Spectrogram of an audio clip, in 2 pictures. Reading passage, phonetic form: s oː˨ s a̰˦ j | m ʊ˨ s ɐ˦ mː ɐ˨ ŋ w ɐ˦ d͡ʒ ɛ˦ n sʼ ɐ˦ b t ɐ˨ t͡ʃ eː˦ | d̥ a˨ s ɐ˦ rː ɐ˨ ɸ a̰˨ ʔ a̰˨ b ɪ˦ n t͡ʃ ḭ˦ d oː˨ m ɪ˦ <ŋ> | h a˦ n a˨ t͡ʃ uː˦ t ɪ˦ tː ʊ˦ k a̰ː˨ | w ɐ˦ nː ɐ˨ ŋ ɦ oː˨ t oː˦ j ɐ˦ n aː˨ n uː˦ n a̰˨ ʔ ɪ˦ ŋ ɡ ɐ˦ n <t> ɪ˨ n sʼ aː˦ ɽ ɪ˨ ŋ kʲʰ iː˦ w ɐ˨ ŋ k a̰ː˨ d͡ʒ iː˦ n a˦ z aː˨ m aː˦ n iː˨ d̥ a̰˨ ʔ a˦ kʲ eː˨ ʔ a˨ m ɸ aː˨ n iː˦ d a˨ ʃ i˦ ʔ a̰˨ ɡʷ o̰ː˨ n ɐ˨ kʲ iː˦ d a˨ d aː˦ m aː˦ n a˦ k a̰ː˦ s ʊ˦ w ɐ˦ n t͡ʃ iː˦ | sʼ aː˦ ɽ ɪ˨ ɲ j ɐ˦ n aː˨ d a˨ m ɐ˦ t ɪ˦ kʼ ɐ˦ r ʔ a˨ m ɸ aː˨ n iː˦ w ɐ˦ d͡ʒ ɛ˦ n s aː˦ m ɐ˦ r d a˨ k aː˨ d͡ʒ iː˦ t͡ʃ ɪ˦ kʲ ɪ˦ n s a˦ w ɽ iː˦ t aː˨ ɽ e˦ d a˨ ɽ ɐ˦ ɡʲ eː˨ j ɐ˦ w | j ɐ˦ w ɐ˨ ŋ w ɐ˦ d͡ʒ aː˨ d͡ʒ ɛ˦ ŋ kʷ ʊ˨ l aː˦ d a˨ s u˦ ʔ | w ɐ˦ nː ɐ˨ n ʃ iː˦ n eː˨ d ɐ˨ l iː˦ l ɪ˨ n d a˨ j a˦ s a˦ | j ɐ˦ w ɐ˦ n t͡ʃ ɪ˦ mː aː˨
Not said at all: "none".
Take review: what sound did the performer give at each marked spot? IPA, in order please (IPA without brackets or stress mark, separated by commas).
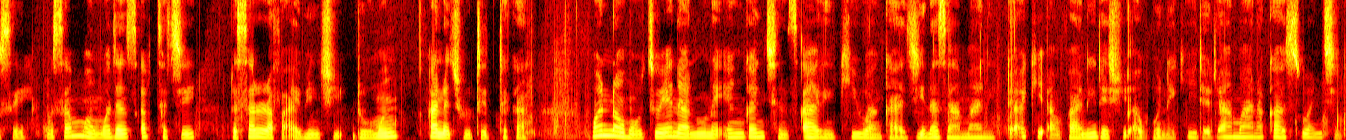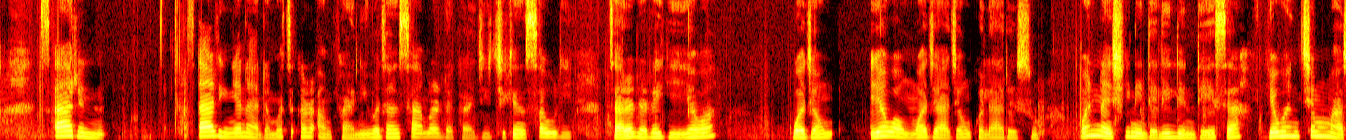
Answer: ŋ, t͡ʃ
